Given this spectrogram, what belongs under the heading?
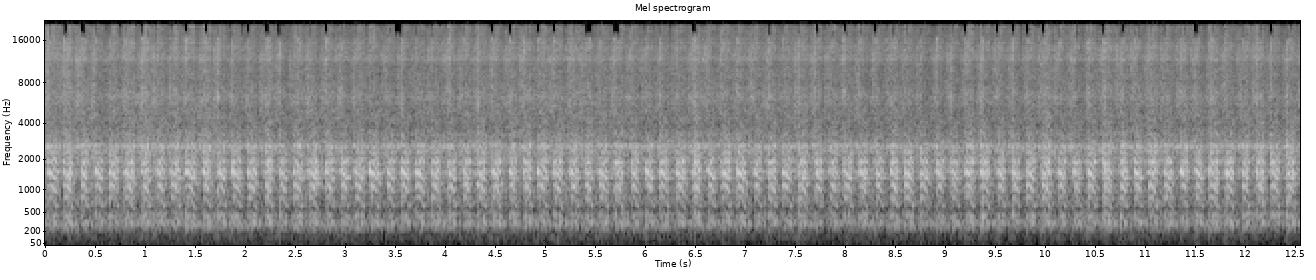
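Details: Alfa Romeo 147 Twin Spark after misfire and rough-idle repair (new valve seals, timing belt, cleaned oil-fouled coils and cables): even, steady idle with regular pulsing beat, no stumbles or skips; normal idle.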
